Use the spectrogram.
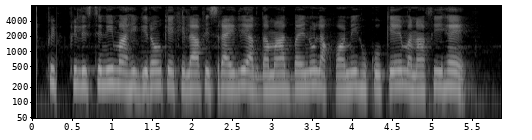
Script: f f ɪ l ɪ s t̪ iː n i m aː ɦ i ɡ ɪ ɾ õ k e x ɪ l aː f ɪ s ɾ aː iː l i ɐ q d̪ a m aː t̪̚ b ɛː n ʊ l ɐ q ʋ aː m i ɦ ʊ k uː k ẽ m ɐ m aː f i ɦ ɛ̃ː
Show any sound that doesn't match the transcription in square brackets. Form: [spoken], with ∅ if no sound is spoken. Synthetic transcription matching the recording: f f ɪ l ɪ s t̪ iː n i m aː ɦ i ɡ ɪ ɾ õ k e x ɪ l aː f ɪ s ɾ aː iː l i ɐ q d̪ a m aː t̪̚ b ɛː n ʊ l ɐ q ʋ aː m i ɦ ʊ k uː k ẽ m ɐ [n] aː f i ɦ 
